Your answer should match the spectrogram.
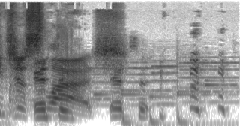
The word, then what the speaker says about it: Aegislash: Everybody mispronounces this bond's name, and it annoys me. But maybe I'm just the weird one. But whatever. It's Aegis. Yeah. Aegislash.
